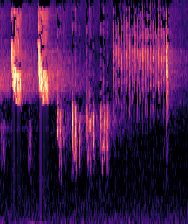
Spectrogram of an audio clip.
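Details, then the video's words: Thrush nightingale song: two loud high notes, a set of short knocking notes, then a fast dry rattle of ticks before a final accent. "Luscinia luscinia"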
